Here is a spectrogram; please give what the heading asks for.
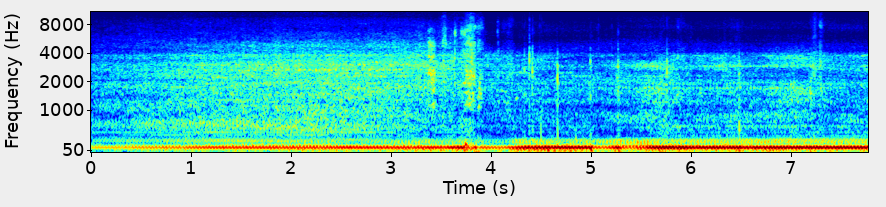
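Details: Craftsman two-stage snowblower, just started after 2 years unused and refuelled, runs with a steady, even low drone while throwing snow, no stumbles or hesitation; normal running.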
